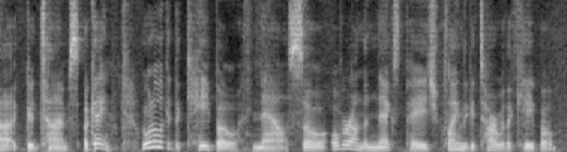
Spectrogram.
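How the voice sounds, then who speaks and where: A man with a normal speaking voice talks at a moderate pace and fairly high pitch with ordinary pitch variation. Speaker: music professor. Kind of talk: lesson. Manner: relaxed, with frequent fillers.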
